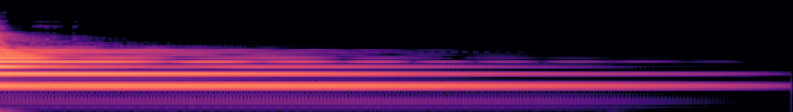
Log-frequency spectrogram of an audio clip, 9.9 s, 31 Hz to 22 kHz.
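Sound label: plucked electric guitar D3; Polyend; Simulacrum Sounds; 1 Shots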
